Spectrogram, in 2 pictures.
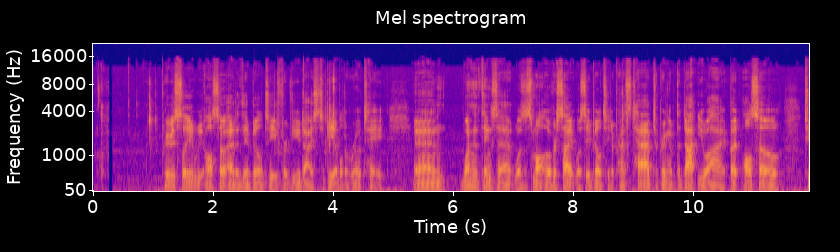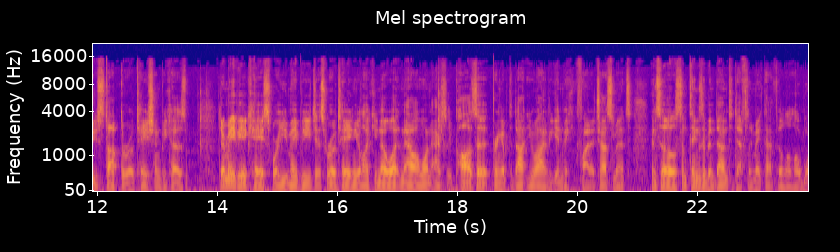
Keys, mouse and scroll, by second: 0.1 ctrl+click, 0.9 q, 1.9 click, 1.9 click, 8.8 Tab, 13.7 Tab, 14.5 r, 17.6 Tab, 18.7-19.0 scroll down 1, 19.0 scroll up 1, 19.3-19.6 scroll down 1, 19.6-20.4 scroll up 1.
